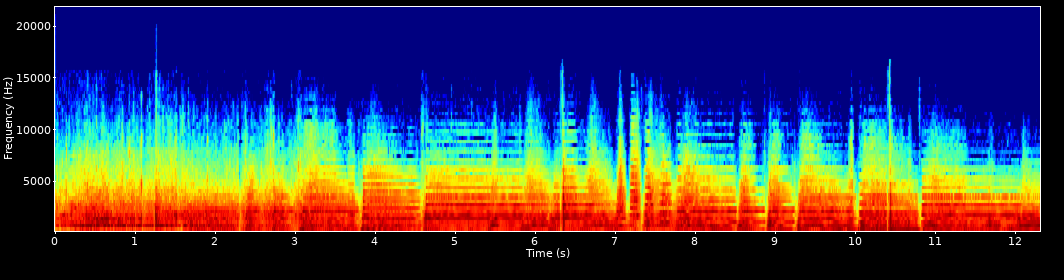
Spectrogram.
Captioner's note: cheers and applause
